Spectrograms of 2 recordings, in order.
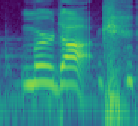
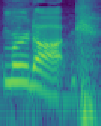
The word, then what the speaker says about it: Murdaugh: It's Alec Murdaugh. Murdoch. It's Alec Murdoch. – Well, it's A-L-E-X.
